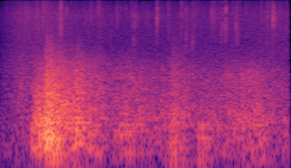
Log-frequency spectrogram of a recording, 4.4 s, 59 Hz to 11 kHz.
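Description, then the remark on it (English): A loud, deep rumble of thunder rolls in early and slowly fades, while steady rain patters throughout underneath, with no voices present. “A series of thunderstorms broke the intense heat wave that baked the Northeast all week and was blamed for at least 8 deaths.”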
